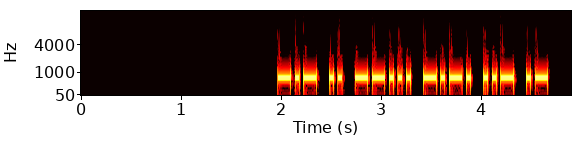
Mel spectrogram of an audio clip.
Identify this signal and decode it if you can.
Morse code, heard as a keyed tone, about 27 wpm, 700 Hz. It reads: KI7CUA
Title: USA Call Signs - 6 Characters - Repeated 2x - 28wpm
